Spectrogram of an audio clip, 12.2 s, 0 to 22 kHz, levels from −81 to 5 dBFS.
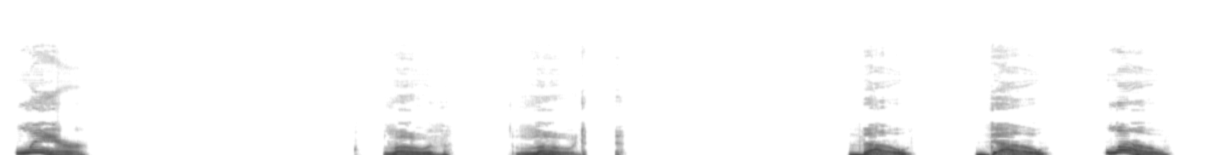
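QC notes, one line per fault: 5.85–6.16 s, playback stall: the sound halts mid-flow for about 290 ms of silence, then resumes. The likely cause is the player running out of buffered data or its thread being blocked.
6.16–9.08 s, time-compressed catch-up: after the stall the audio runs about 1.1 times fast while its pitch stays normal, because small pieces are cut out and cross-faded to shrink the backlog. A plain resampled speed-up would raise the pitch as well.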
